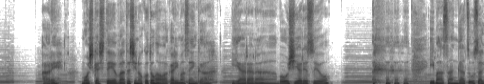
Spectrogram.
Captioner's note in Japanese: 笑い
